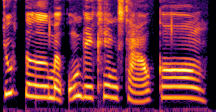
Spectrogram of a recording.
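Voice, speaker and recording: A woman's voice: sits high, a little slow, no room sound, voice pushed up. A woman voicing a sweet, wheedling young female guerrilla guide in a storybook. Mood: bashful. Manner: wheedling, pleading.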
